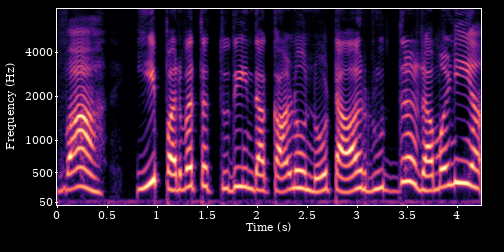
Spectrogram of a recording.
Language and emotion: Kannada, surprised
